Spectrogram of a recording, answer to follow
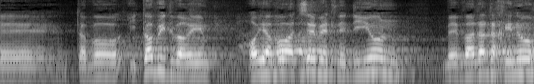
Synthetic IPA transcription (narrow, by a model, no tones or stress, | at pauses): e | t̪avo̞it̪o̞bid̪vaʁim | o̞javo̞at͡se̞vetled̪ijun | bevaːdat̪aχinu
